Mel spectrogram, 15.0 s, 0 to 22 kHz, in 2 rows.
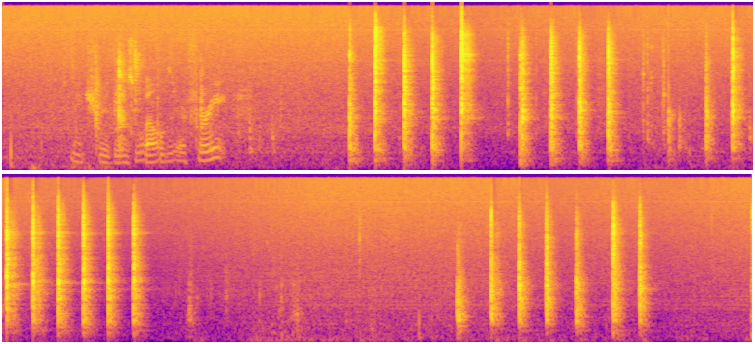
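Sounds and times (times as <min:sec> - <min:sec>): hammer striking steel: 0:03.5 - 0:06.2, 0:07.0 - 0:09.0.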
